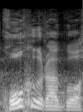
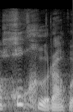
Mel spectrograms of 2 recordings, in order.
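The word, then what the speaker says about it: Gogh: 그 G를 히읗으로 H로 발음을 하는데, 그래서 반 고흐라고 하기도 하고 네덜란드 사람들은 반 호흐라고 이렇게 얘기를 하기도 합니다.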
